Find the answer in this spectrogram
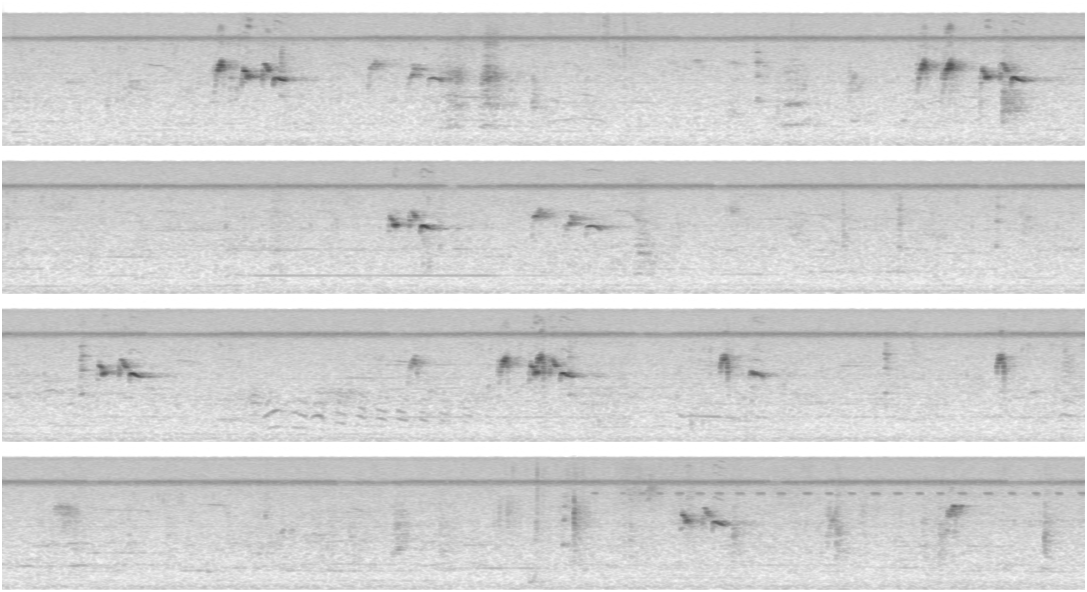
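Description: Red-whiskered bulbul singing short phrases of a few quick, falling notes, repeated every few seconds with pauses between.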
